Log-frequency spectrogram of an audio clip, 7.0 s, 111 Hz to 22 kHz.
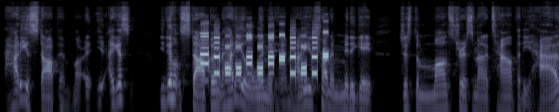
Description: Multi-frequency trunk signalling (R1, as on North American trunks), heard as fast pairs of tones, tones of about 70 ms, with speech in English. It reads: KP 7119190717 ST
